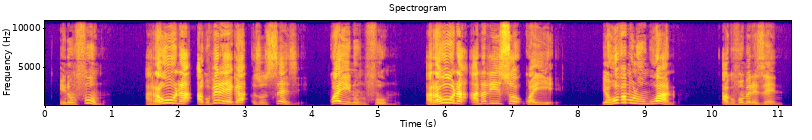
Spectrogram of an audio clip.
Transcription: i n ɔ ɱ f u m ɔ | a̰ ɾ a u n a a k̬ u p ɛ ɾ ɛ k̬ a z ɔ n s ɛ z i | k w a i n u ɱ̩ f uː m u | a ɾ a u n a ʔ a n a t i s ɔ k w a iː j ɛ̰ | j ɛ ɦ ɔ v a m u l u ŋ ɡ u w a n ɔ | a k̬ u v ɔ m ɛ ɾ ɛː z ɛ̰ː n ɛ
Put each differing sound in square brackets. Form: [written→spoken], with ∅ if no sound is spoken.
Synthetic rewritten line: i n [ɔ→u] ɱ f u m [ɔ→u] | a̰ ɾ a u n a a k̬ u p ɛ ɾ ɛ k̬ a z ɔ n s ɛ z i | k w a i n u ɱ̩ f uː m u | a ɾ a u n a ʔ a n a t i s ɔ k w a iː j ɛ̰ | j ɛ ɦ ɔ v a m u l u ŋ ɡ u w a n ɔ | a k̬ u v ɔ m ɛ ɾ [ɛː→ɛ] z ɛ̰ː n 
